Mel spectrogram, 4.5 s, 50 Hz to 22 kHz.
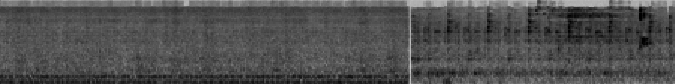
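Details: GE dryer after squeak repair, running 40 minutes on Auto Cotton with wet towels: steady low hum of smooth tumbling without squeaks, then it stops and handling clatter follows.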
